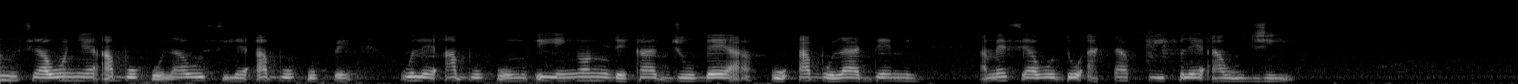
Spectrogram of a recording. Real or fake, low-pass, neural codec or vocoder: real; 7.2 kHz; none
